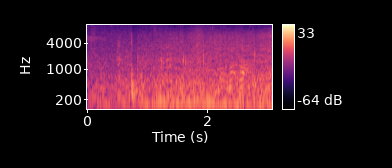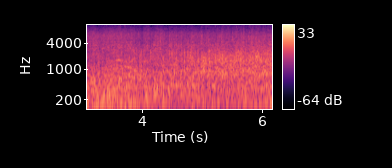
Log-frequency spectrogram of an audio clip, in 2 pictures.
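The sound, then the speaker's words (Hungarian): Applause from pilgrims thanking Pope Francis for his blessing at the Wednesday morning general audience. The clapping is dense and steady, holding at an even level from start to finish. “Szokásukhoz híven a zarándokok ma is tapssal köszönik meg Ferenc pápa áldását, az ő tanítását”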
